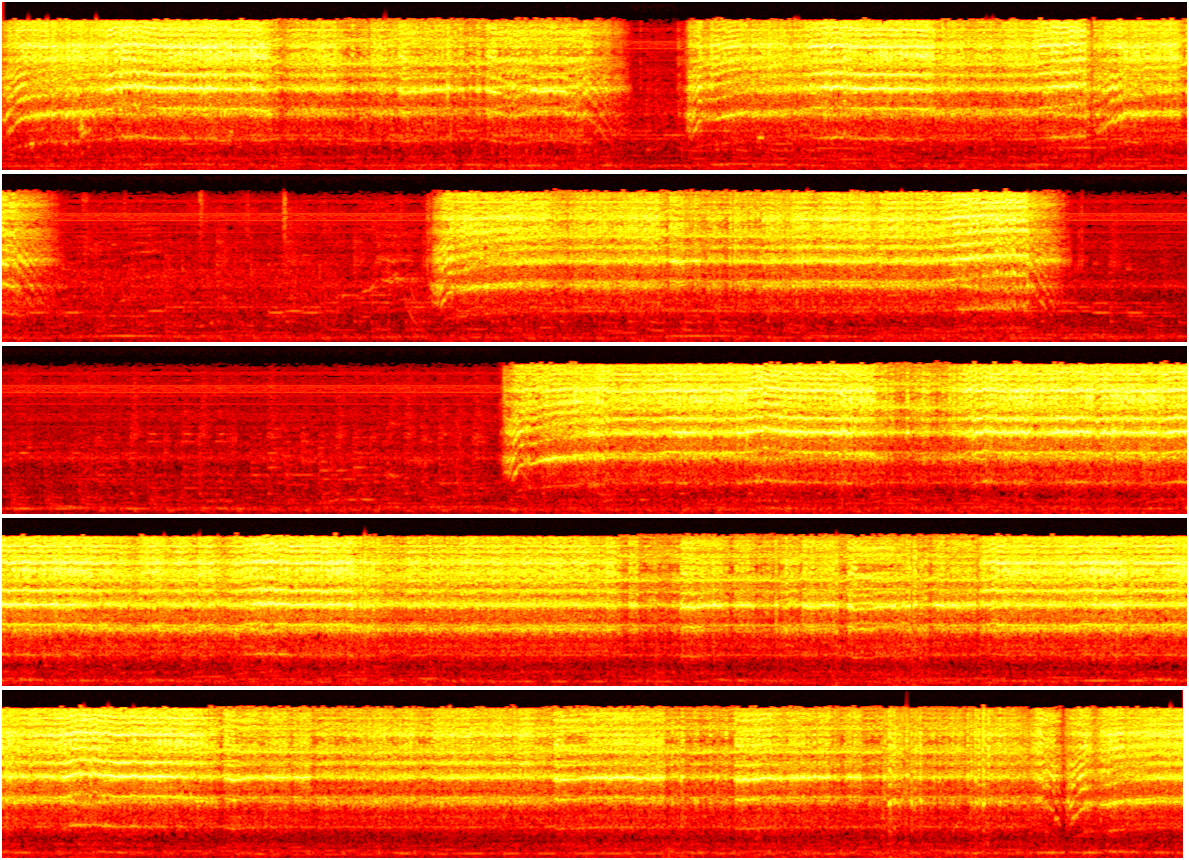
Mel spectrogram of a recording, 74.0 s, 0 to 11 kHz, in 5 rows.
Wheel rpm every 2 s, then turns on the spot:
140, 160, 160, 120, 100, 160, 150, 80, 0, 0, 120, 160, 160, 130, 10, 0, 0, 10, 140, 160, 160, 160, 160, 160, 160, 160, 160, 160, 160, 160, 160, 160, 160, 160, 160, 160, 130.
none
